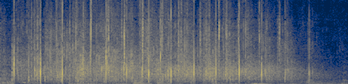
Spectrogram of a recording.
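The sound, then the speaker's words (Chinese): An audience at a startup demo day claps steadily for several seconds after a pitch, a dense crackle of many hands with a few sharper individual claps standing out, tapering off near the end. “这是拓江者，听懂掌声，谢谢大家。”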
